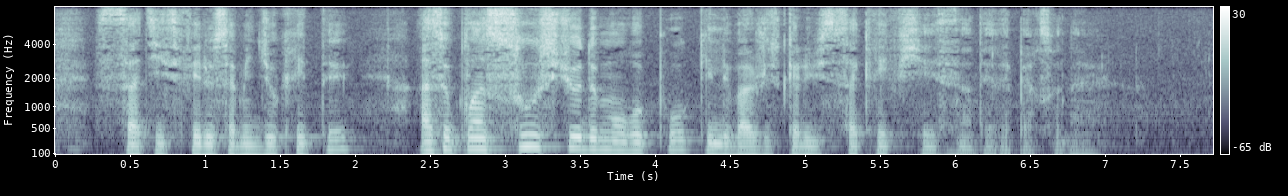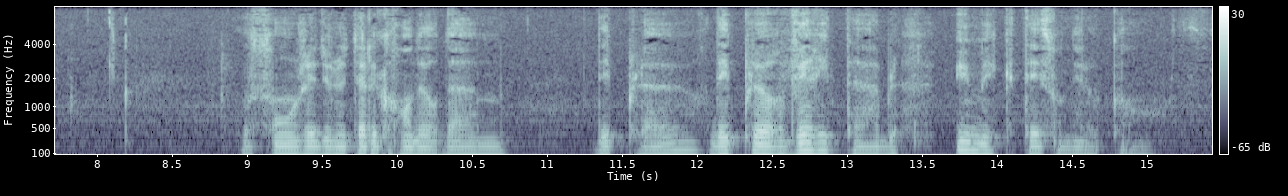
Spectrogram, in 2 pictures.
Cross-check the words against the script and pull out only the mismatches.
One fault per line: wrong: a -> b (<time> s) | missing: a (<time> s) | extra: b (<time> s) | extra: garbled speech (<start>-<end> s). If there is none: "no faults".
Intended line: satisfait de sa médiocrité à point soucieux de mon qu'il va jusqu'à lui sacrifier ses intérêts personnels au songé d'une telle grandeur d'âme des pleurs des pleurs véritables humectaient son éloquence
extra: ce (2.5 s)
extra: repos (3.8 s)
